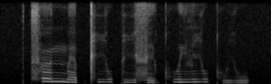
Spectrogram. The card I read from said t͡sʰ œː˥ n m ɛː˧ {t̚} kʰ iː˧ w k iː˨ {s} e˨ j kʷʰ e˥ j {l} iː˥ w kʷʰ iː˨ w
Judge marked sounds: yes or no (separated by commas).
no, yes, yes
